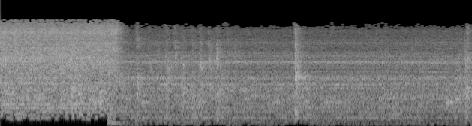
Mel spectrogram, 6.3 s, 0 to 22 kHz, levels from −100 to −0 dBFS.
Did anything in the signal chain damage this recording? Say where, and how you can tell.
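Yes, at the codec stage: likely low-bitrate MP3 compression throughout, fitting roughly 48 kbps. Nothing survives above 11.4 kHz, and plainly audible watery, swirling artefacts smear the attacks.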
